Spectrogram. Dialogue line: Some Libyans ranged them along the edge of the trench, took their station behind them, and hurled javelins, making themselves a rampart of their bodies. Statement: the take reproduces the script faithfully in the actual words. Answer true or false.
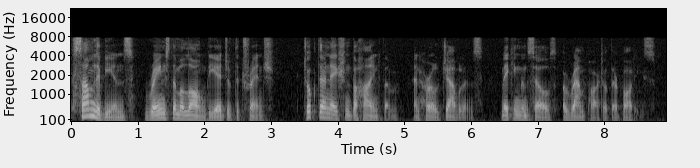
false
